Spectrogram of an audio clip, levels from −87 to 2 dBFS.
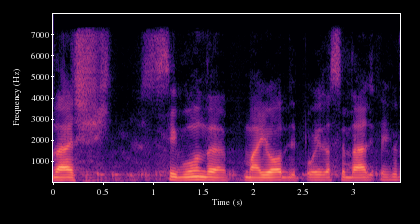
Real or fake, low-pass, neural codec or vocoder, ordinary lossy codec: fake; 7.2 kHz; codec, 16 kHz, 2 kbps, FreqCodec, larger model; AAC, 48 kbps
